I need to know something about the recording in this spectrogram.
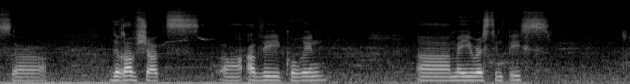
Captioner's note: hebrew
